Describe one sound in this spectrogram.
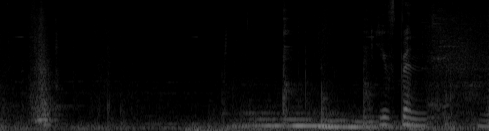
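Footsteps clang on a metal grating floor.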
